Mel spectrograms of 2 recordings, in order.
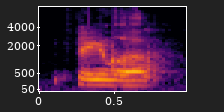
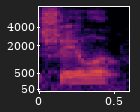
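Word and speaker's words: Schala: Or Scala or whatever. Scala. I always pronounced it Shayla.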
